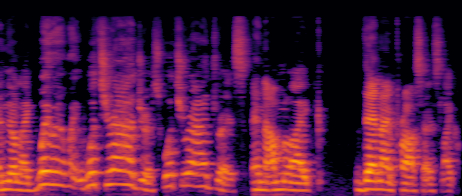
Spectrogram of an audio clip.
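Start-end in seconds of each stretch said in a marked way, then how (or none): 0.4-2.5 high, soft operator voice; lightly acted high phone voice; imitated emergency operator. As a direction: mimic a dispatcher cutting in, pitched up.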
